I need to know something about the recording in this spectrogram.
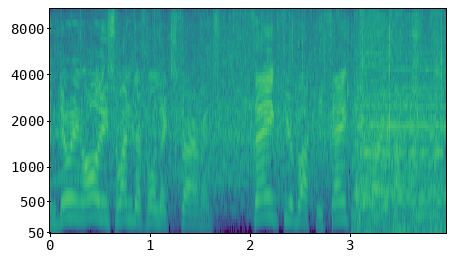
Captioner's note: audience applauding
